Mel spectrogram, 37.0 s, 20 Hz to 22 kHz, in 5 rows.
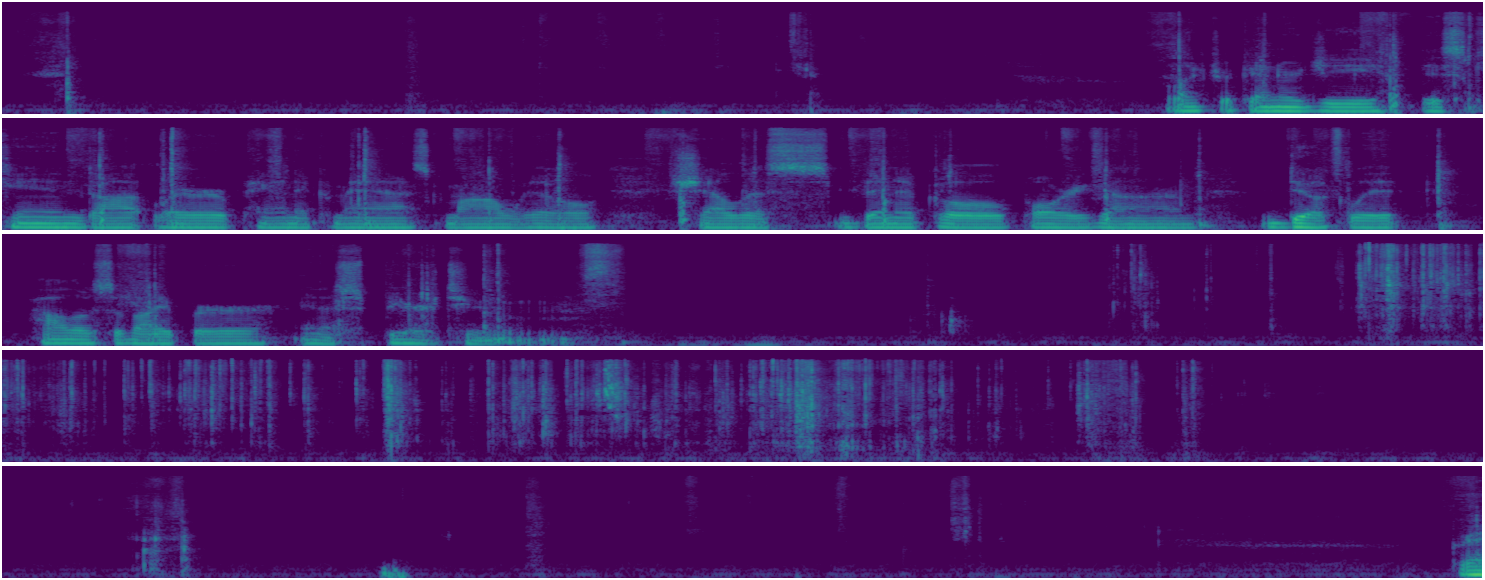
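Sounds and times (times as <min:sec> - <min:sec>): cards clicking and tapping: 0:05.8 - 0:14.8
foil wrapper crinkling: 0:20.3 - 0:28.5.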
